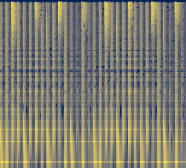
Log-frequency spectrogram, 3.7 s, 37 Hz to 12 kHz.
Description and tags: Beat bass loop dance 128 bpm
Loop from "Duty to Beauty" jcg musics usa 2008
Description updated 9.3.23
